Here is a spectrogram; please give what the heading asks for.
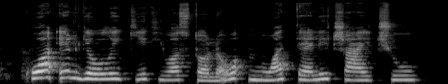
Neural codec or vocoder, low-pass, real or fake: none; 19.8 kHz; real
